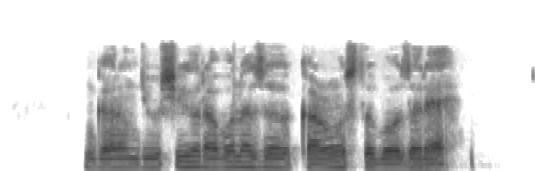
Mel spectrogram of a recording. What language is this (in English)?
Kati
